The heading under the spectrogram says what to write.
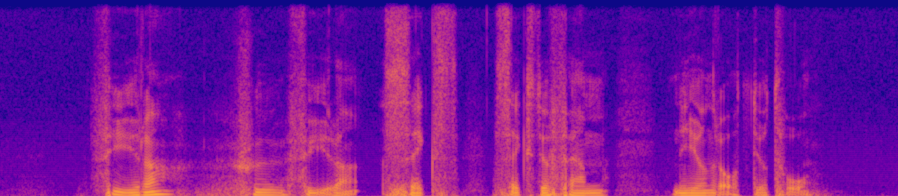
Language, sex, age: Swedish, male, 27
